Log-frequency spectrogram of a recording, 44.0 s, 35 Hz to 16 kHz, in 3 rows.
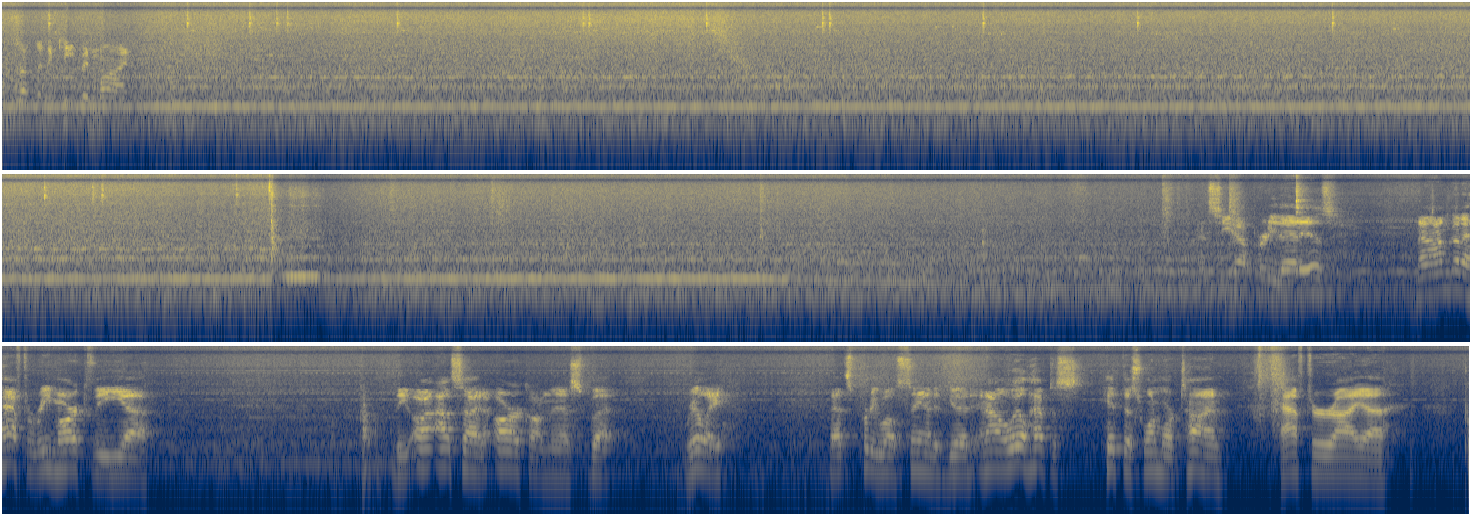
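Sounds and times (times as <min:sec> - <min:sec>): belt sander humming: 0:00.0 - 0:39.6
sharp click: 0:08.2 - 0:08.4.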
